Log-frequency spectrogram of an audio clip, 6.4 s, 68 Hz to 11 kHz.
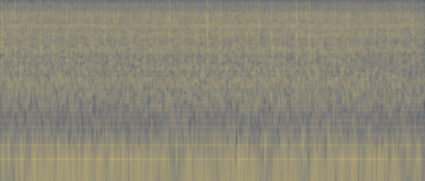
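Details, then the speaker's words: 1979 Jeep Wagoneer AMC 360 V8 (Edelbrock intake, Holley Brawler carb) idling while warming toward 180°: deep steady rumble with a faint quick tap; suspected ticking lifter, oil partly replaced with transmission fluid, not confirmed. "This thing sounds so good. It cranks so well. You can hear that little tap over here."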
